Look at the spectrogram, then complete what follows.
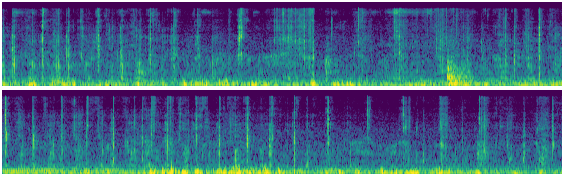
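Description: Golden snub-nosed monkey chewing a piece of orange close to the microphone: wet, irregular smacking and clicking of lips and teeth.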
